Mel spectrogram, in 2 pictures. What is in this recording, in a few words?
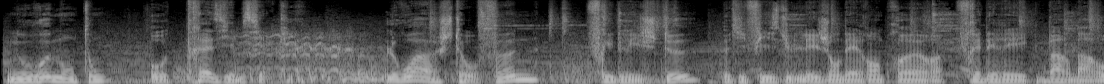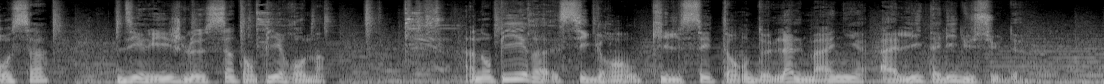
french voice over male documentary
